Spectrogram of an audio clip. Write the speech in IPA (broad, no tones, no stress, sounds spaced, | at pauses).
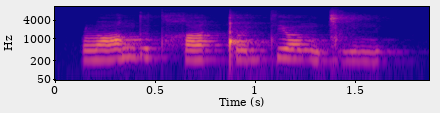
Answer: ɭ ɑ n d ʊ d χ ʌ ǃ ʊ d tʲ ɔː n ɡ͡ǀ i n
